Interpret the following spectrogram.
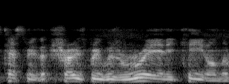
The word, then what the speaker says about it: Shrewsbury: Time now, though, to find out just how the good folk of Shrewsbury pronounce their town's name. Excuse me, am I in Shrewsbury or Shrewsbury? Shrewsbury.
